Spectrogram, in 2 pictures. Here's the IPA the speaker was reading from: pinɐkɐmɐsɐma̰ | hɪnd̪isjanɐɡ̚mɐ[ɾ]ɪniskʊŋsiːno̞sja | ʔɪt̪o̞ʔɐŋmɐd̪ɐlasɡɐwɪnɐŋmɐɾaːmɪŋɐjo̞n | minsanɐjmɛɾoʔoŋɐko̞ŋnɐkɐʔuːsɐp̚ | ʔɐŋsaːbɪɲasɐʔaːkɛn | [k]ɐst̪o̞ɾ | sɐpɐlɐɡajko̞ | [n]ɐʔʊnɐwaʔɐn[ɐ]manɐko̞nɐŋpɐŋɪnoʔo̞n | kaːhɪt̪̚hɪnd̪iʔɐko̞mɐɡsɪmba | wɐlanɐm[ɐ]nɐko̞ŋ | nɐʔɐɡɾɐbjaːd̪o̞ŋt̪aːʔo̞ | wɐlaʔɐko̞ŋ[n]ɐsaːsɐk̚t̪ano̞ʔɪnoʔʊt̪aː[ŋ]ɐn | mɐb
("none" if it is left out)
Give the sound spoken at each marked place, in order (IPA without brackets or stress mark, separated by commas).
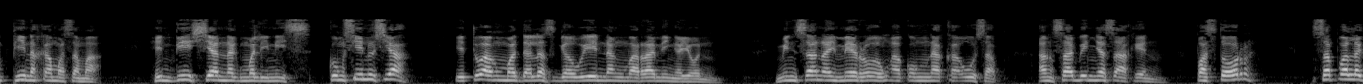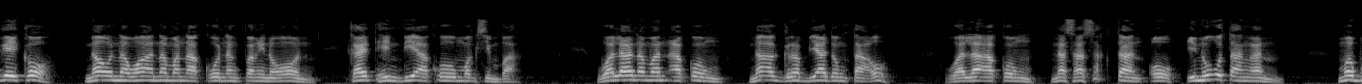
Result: l, p, n, ɐ, a, n, ŋ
